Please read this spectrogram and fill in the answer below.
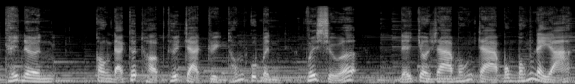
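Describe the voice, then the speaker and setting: A man's voice: mid-range voice, very animated, moderate pace, natural voice. A man voices a young cartoon teahouse owner. He is earnest and polite, explaining himself respectfully, with plucked guitar music behind him. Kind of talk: Vietnamese cartoon dub.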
